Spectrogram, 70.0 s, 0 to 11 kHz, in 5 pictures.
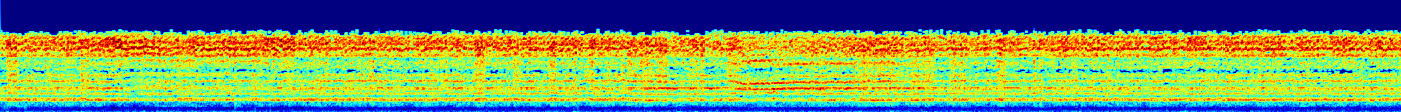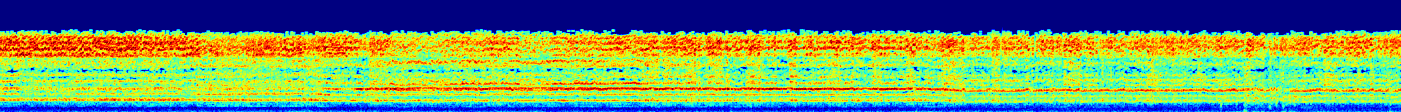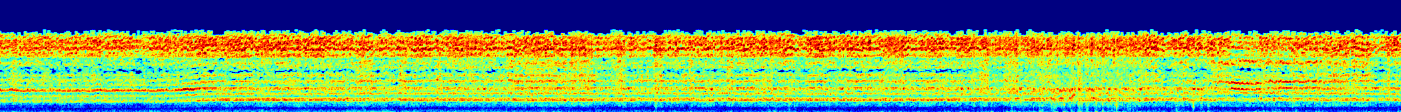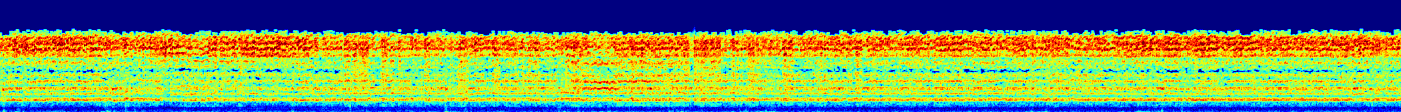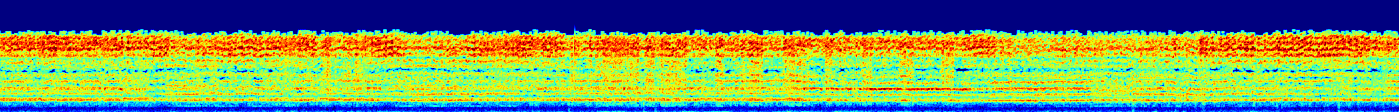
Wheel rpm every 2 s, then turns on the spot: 160, 160, 160, 160, 160, 160, 160, 160, 160, 150, 150, 150, 140, 140, 140, 160, 160, 160, 160, 160, 160, 160, 160, 160, 160, 160, 160, 160, 160, 160, 160, 160, 150, 150, 160.
none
